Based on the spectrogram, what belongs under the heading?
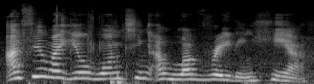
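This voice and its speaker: A woman's voice: on the high side, very animated, measured pace, background noise. A woman giving psychic readings on a live stream, chatting and addressing viewers by name. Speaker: psychic reader.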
